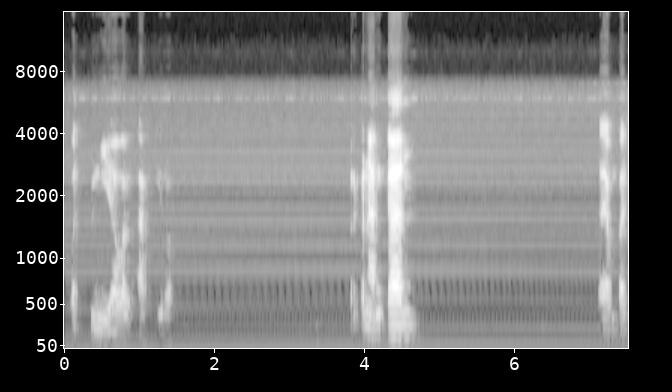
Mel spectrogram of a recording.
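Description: An elderly man speaks slowly and solemnly into a microphone, with long pauses.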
